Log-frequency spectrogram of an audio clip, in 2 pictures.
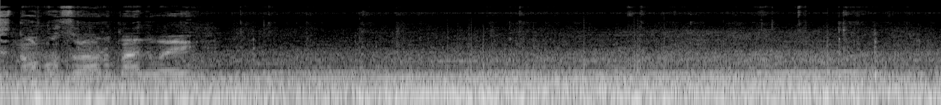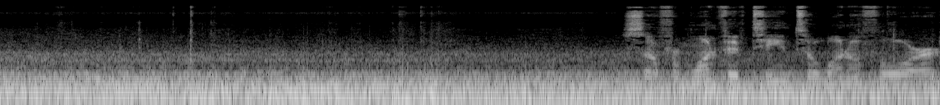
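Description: A car engine accelerating at normal throttle through first to third gear with an aftermarket air intake, a steady close rumble with rising tone, as someone talks over it.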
